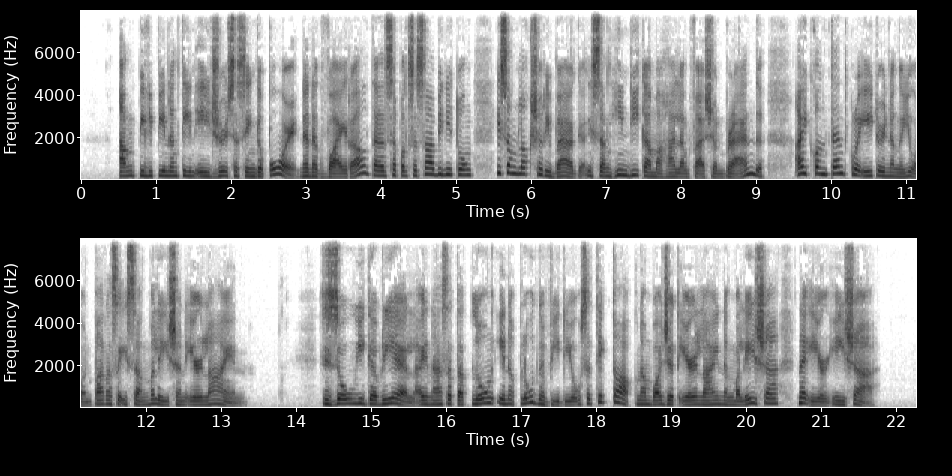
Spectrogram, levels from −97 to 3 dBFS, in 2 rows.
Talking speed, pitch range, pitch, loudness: 130 wpm, 180-230 Hz, 200 Hz, -19 LUFS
